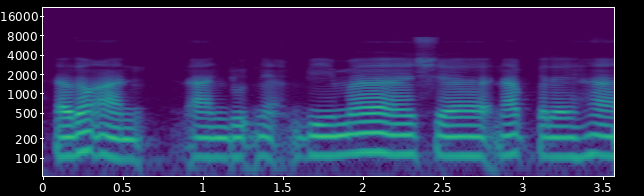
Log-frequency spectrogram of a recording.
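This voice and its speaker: Low, flat-voiced man teaching recitation. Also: a little fast, lo-fi sound. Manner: recites a phrase, then breaks it down patiently. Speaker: Quran reading teacher. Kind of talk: step-by-step recitation lesson.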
